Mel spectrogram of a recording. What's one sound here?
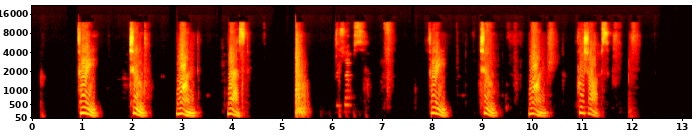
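A woman calls out short words loudly and energetically over an online call.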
